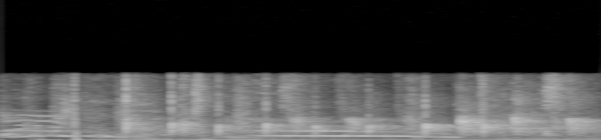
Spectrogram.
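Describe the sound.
An audience applauds, with steady, dense clapping throughout and a few cheering voices rising and gliding above it, including a long sustained whoop.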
